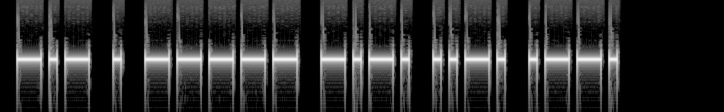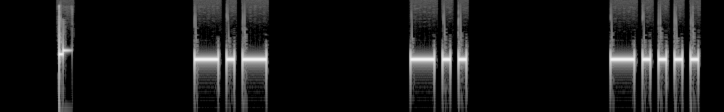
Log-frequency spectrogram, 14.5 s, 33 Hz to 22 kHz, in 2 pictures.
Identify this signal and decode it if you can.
Morse code, heard as a keyed tone, about 15 wpm, spaced as for 10 wpm, 700 Hz. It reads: KE0CFP KD6
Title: USA Call Signs - 6 Characters - 6x Character Spacing - 15wpm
